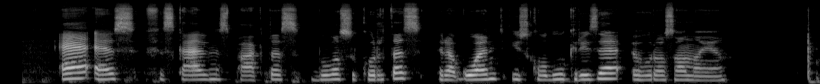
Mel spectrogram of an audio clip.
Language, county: Lithuanian, Kaunas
